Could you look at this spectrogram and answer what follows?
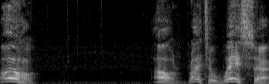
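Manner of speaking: very loud, thin, metallic, tinny, high voice. Narrating a scene, voicing a reply to the call for food: tinny voice. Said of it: "you hear a somewhat tinny voice".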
